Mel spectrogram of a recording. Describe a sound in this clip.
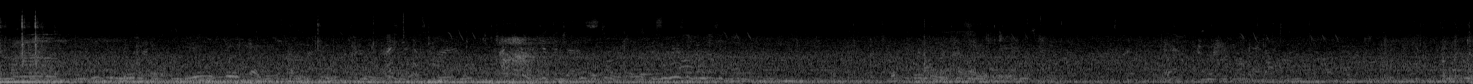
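Young people chat quietly outdoors at a distance.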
